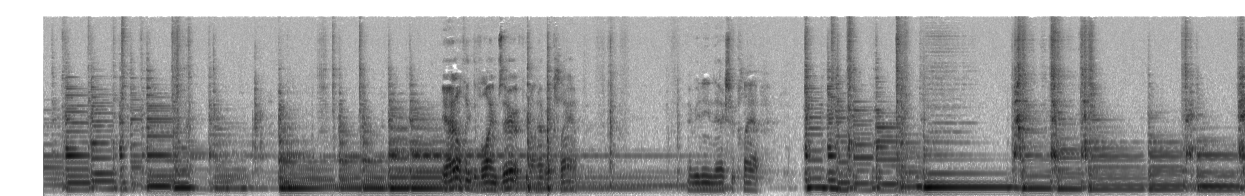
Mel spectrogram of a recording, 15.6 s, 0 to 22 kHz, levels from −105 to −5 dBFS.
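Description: The audio opens on digital silence until 0.54 s, then jumps straight into sound already under way: a cut-off start, where capture began late and the natural onset is missing.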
